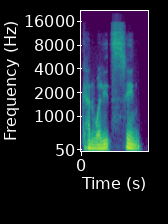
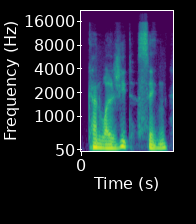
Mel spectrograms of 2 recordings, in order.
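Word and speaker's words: Kanwaljit Singh: Authorities believe the man Canwellit Singh no let me pronounce I think that was wrong Kanaljit Singh was also an intelligence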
